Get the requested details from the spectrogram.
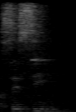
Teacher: Então a última sílaba é a mais forte, é oxítona.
